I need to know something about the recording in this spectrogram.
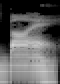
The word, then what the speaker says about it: Bay: they pronounced as by officially the municipality of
